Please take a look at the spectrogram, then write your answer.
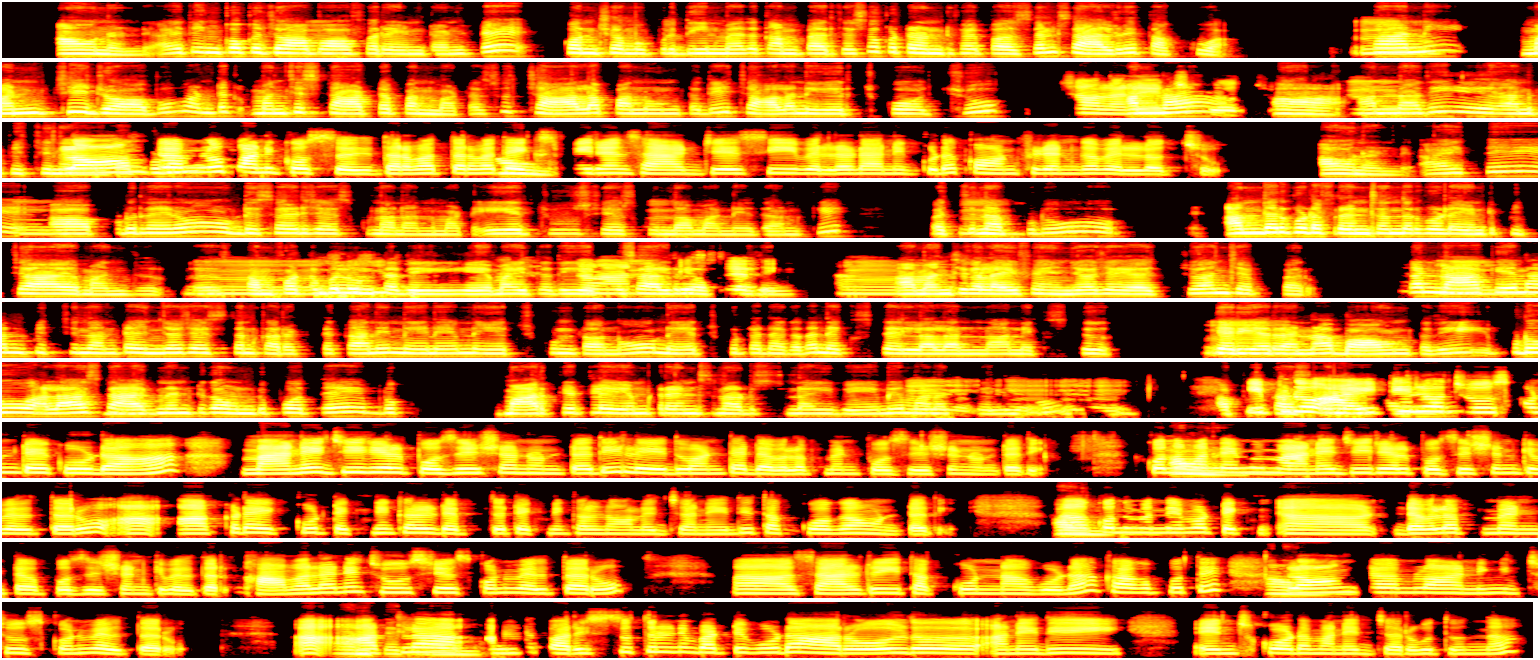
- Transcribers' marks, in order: in English: "జాబ్ ఆఫర్"; in English: "కంపేర్"; in English: "ట్వెంటీ ఫైవ్ పర్సెంట్ సాలరీ"; in English: "జాబ్"; in English: "స్టార్టప్"; in English: "సో"; tapping; in English: "లాంగ్ టర్మ్‌లో"; in English: "ఎక్స్పీరియన్స్ యాడ్"; in English: "కాన్ఫిడెంట్‌గా"; in English: "డిసైడ్"; in English: "చూస్"; in English: "ఫ్రెండ్స్"; in English: "కంఫర్టబుల్"; giggle; in English: "సాలరీ"; in English: "లైఫ్ ఎంజాయ్"; in English: "ఎంజాయ్"; in English: "నెక్స్ట్"; in English: "నెక్స్ట్, కెరియర్"; in English: "స్టాగ్నెంట్‌గా"; in English: "మార్కెట్‌లో"; in English: "ట్రెండ్స్"; in English: "ఐటీ‌లో"; in English: "మేనేజీరియల్ పొజిషన్"; in English: "డెవలప్‌మెంట్ పొజిషన్"; in English: "మేనేజీరియల్ పొజిషన్‌కి"; in English: "టెక్నికల్ డెప్త్, టెక్నికల్ నాలెడ్జ్"; in English: "టెక్"; in English: "డెవలప్‌మెంట్ పొజిషన్‌కి"; in English: "చూస్"; in English: "సాలరీ"; in English: "లాంగ్ టర్మ్‌లో ఎర్నింగ్"; in English: "రోల్"
- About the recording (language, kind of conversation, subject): Telugu, podcast, సుఖవంతమైన జీతం కన్నా కెరీర్‌లో వృద్ధిని ఎంచుకోవాలా అని మీరు ఎలా నిర్ణయిస్తారు?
